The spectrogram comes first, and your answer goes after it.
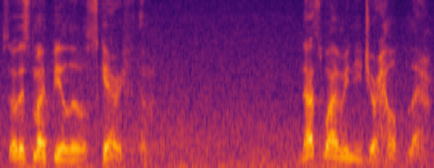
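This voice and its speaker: A man's voice: on the low side, animated, a little fast, a little hiss or hum, close to an everyday voice. A man voicing a persuasive, teasing comrade in a video game, with a coaxing, knowing delivery. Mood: coaxing, serious. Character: persuasive, teasing male comrade giving missions.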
